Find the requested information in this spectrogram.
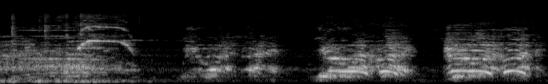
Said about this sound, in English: So we got a bunch of idiots screaming USA, of course, because reasons. There's a crowd surge heading east.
